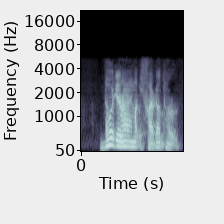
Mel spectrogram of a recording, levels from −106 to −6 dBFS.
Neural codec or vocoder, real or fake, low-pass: codec, 16 kHz, 0.5 kbps, FreqCodec, larger model; fake; 5.4 kHz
